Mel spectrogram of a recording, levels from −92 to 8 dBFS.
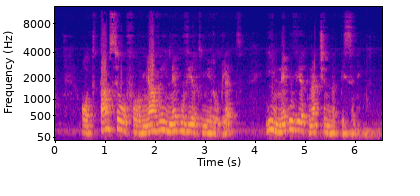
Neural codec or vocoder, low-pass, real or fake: none; 10.8 kHz; real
